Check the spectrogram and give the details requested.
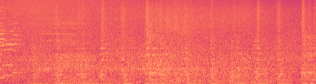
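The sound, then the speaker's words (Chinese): A stormy sea roars steadily, heavy waves surging and crashing in a dense, rumbling wash of noise, with occasional sharper splashes breaking through the continuous low churn. No voices. “举起了双手，一直猛烈地拍打着海浪，让大浪波涛汹涌。”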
